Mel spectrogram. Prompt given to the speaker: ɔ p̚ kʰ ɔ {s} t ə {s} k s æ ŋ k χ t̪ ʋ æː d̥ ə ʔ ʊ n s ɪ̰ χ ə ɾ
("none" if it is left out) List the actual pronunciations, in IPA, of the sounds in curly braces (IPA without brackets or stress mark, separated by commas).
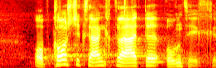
ʃ, none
